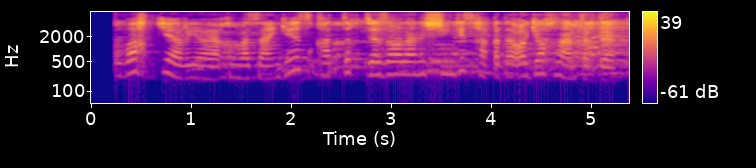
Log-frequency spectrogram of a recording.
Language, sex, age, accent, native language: Uzbek, female, under 19, Xorazm, Uzbek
